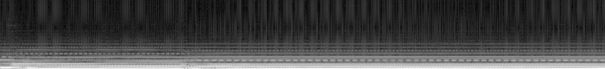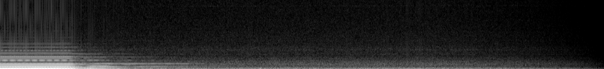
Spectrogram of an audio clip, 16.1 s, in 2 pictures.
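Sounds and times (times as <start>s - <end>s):
organist playing a fughetta: 0.0s - 10.4s.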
